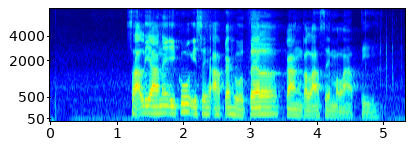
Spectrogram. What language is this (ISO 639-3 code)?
jav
